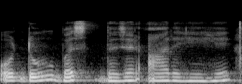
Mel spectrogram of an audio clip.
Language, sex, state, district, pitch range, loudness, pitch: Hindi, female, Arunachal Pradesh, Papum Pare, 165-180 Hz, -15 LUFS, 175 Hz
